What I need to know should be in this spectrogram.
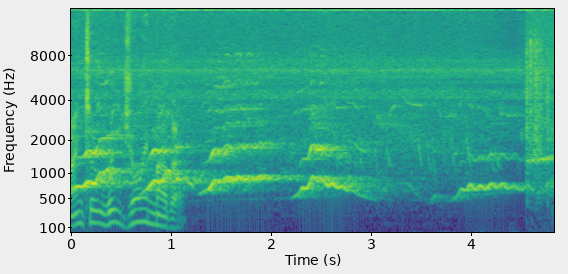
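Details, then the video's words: Territorial song of Jarunee the gibbon: after a brief burst of narration, long smooth hooting tones swell upward and sag again in slow, wavering phrases. "Jarunee the Singing Ape"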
